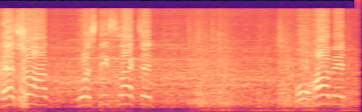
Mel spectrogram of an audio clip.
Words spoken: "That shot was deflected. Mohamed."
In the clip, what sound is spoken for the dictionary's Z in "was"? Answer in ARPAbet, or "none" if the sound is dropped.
Z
